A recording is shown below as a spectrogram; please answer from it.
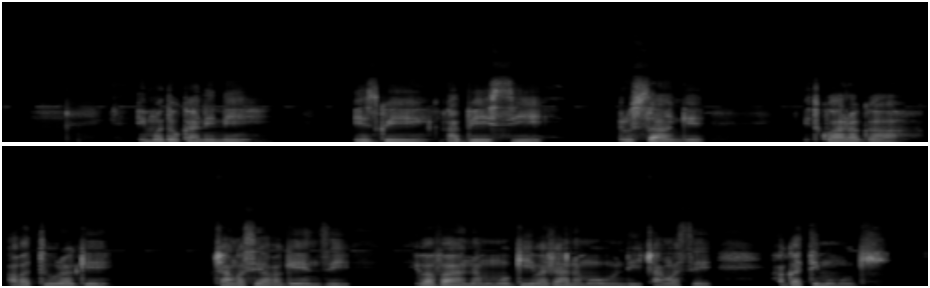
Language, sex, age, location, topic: Kinyarwanda, male, 18-24, Musanze, government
